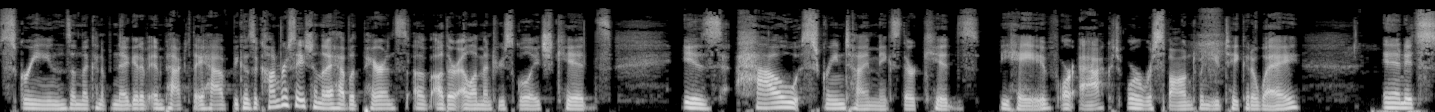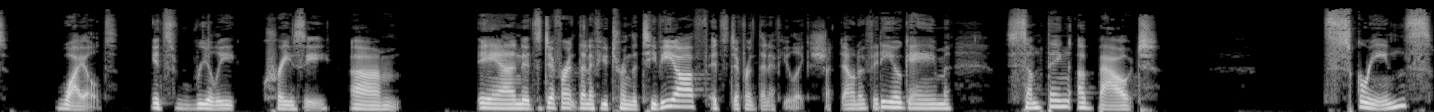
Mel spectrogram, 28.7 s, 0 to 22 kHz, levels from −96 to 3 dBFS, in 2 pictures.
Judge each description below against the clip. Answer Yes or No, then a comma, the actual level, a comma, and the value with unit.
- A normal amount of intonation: Yes, average, 3.7 semitones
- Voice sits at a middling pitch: Yes, medium, 145 Hz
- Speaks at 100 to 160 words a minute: Yes, average, 150 wpm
